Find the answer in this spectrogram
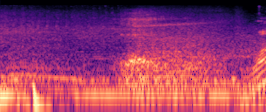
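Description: Animated-cartoon soundtrack: background music over a steady low drone, with a sound-effect swoosh about a second in.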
